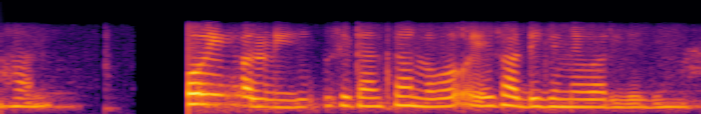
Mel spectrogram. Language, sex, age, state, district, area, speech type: Punjabi, female, 18-30, Punjab, Barnala, rural, conversation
